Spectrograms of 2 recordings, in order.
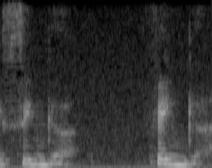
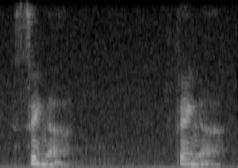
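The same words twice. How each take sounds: First: "singer, finger" with a hard g sounded after the ng; no NG coalescence. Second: "singer, finger" as said elsewhere in the UK, g silent; NG coalescence. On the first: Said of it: "and we say". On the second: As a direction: drop the g sound after ng in "singer, finger". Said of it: "but they'll say". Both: Shown as a demonstration.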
